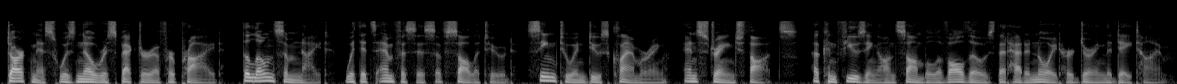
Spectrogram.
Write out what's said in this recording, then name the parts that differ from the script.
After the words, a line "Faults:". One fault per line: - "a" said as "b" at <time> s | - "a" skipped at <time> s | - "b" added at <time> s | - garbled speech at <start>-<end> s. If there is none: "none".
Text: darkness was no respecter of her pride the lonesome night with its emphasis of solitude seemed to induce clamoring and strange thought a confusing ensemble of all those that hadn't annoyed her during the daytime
darkness was no respecter of her pride the lonesome night with its emphasis of solitude seemed to induce clamoring and strange thoughts a confusing ensemble of all those that had annoyed her during the daytime
Faults:
- "thought" said as "thoughts" at 7.4 s
- "hadn't" said as "had" at 10.1 s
